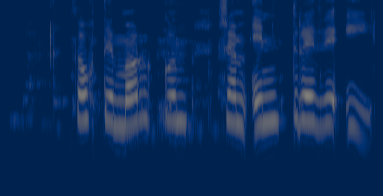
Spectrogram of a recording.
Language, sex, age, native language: Icelandic, male, 9, Icelandic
